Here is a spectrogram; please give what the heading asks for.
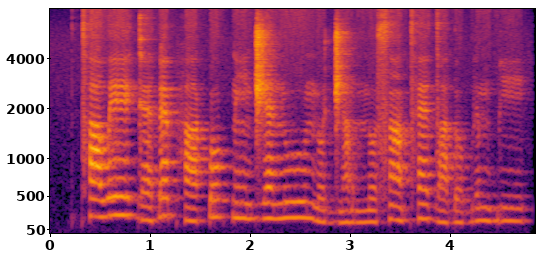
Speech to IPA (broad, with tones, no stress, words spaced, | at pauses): tʰa˦weː˦ ɡɛ˨ɗɛ˦pʰa˨k͡po˦ k͡pĩ˦ d͡ʒɛ˦nuː˦nʊ˨ d͡ʒã˨rnʊ˨sã˦˨tʰɛ˦ da˨ɗʊ˨bɪ˦m bi˦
